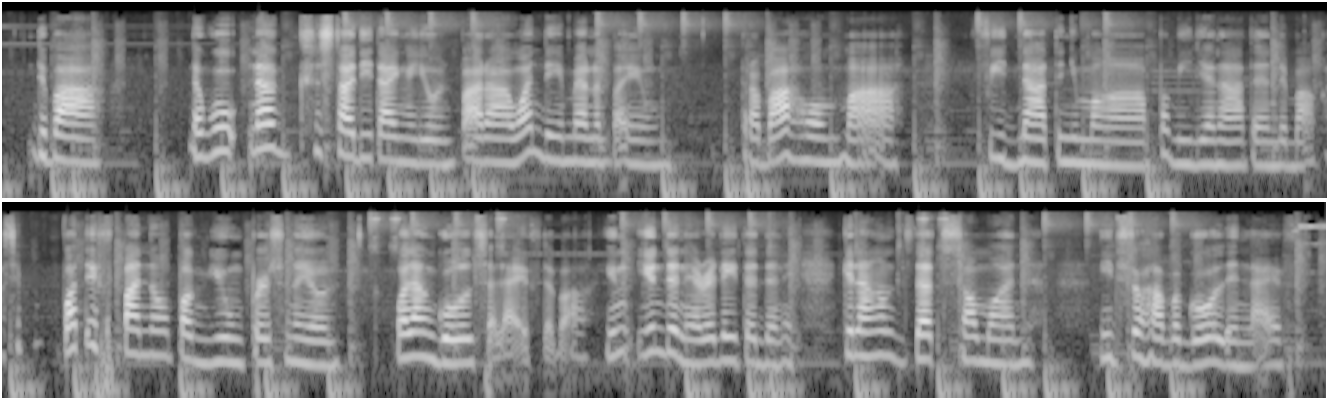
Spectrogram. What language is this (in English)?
Filipino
